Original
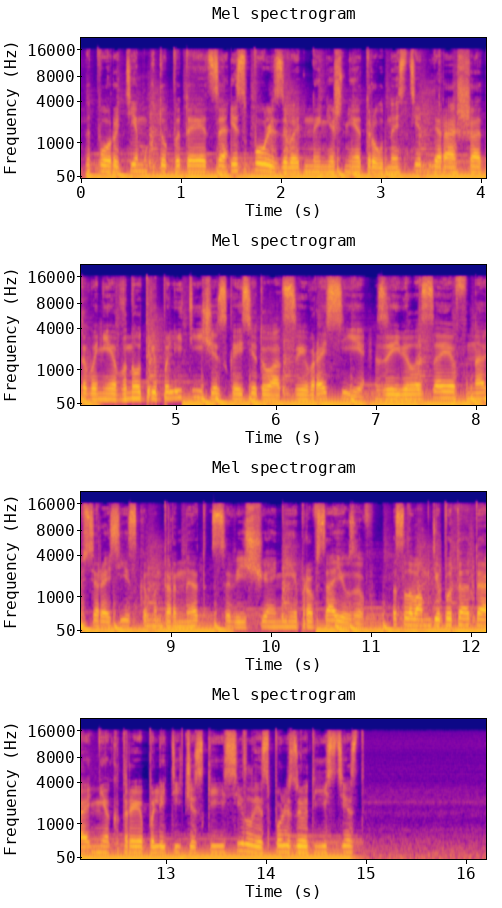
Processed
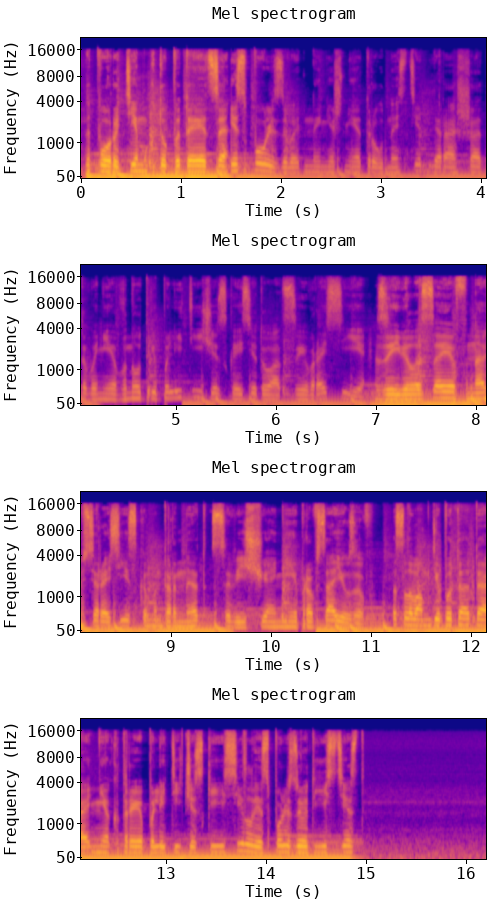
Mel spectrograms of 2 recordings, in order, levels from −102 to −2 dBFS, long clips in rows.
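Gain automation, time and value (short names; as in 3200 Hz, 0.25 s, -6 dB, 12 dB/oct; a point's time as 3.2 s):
1.29 s 0 dB
1.83 s -10 dB
2.19 s -18 dB
6.72 s -18 dB
7.14 s -5 dB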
